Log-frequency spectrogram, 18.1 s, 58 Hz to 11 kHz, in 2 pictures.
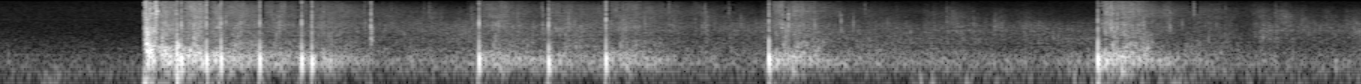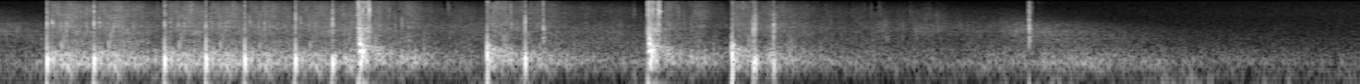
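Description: Semi-automatic M16-pattern rifle fire on a firing range: many single shots from several rifles along the line, some overlapping, each followed by a rolling echo. The shooting starts about a second in, comes thickest in the middle and thins out to a last shot near the end.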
